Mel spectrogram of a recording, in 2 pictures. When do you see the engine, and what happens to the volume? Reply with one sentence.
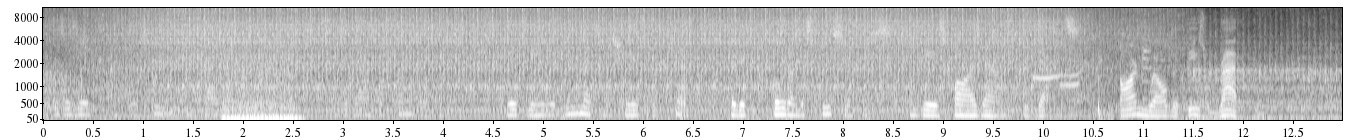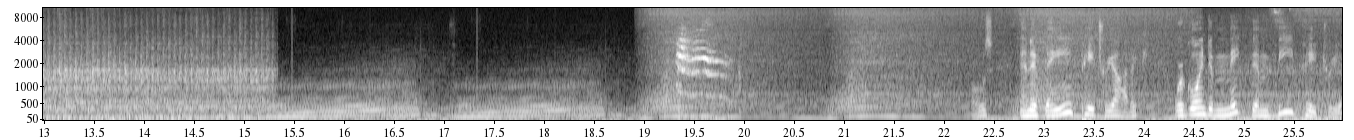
You can hear the engine from 0.0 to 25.9 s, getting quieter.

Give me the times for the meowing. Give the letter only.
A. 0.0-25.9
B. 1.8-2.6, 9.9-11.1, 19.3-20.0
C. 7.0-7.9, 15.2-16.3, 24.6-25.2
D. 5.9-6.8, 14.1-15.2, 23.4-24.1
B.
